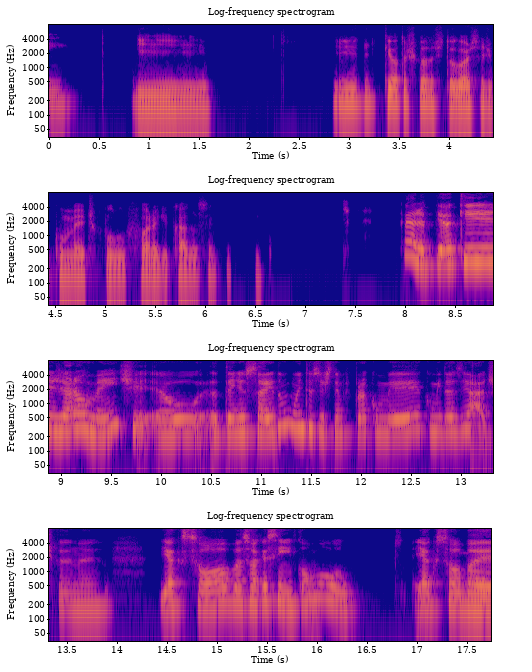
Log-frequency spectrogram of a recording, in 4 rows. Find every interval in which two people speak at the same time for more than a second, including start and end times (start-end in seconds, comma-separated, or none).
none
